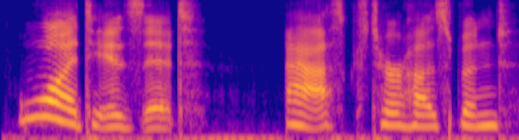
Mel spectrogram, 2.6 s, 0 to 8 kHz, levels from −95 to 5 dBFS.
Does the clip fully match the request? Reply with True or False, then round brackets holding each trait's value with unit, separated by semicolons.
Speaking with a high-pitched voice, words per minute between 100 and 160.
True (230 Hz; 140 wpm)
